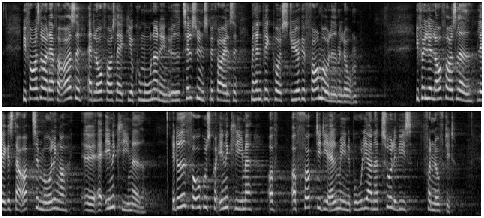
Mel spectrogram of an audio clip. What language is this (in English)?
Danish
